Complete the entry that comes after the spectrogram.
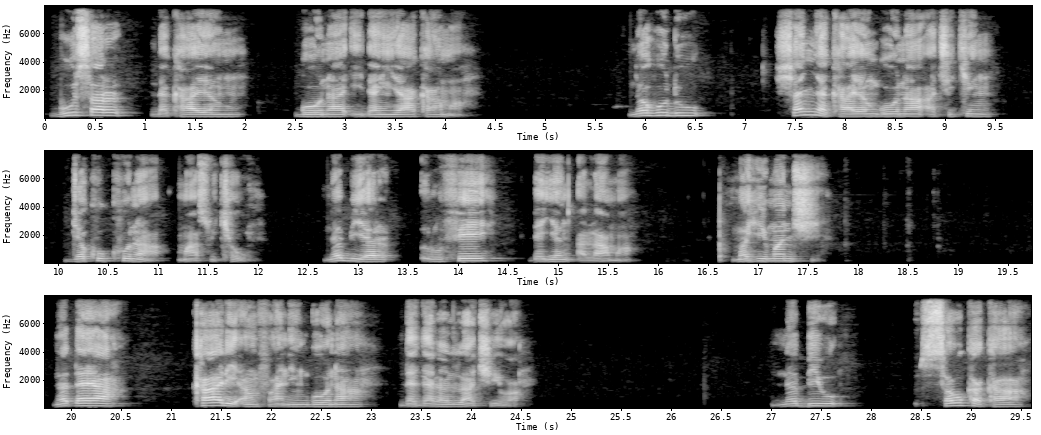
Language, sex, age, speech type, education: Hausa, male, 15-29, spontaneous, tertiary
